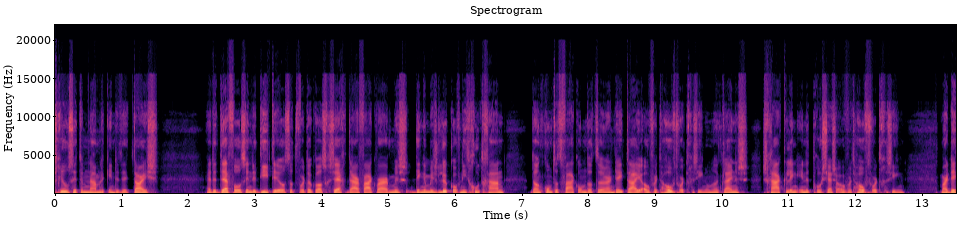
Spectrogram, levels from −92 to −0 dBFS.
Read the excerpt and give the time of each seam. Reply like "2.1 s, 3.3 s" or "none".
none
